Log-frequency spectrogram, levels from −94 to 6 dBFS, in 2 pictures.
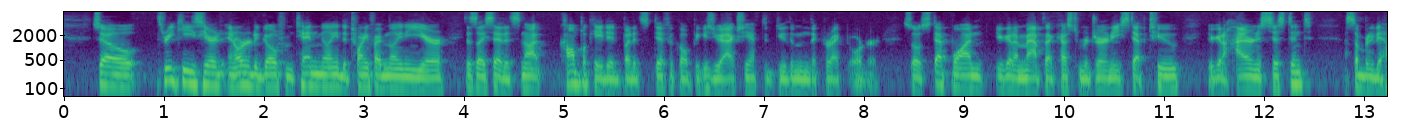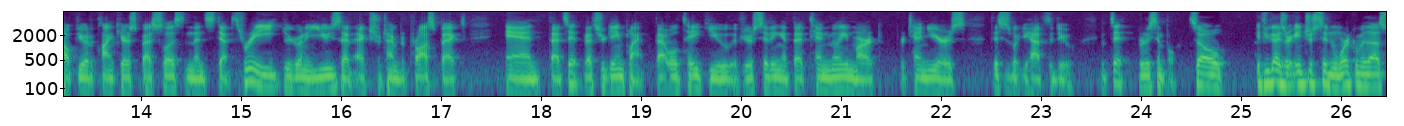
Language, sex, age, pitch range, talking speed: English, male, 30-49, 95-110 Hz, 270 wpm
